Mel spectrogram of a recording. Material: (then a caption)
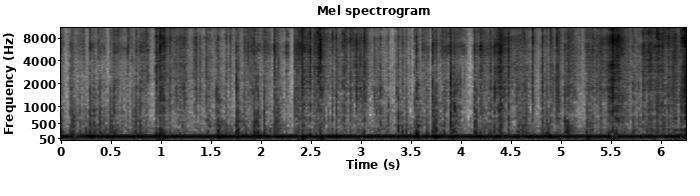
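Plastic. Long grey-and-pink acrylic nails scratch and tap a flat sheet of plastic bubble wrap lying on a table. Quiet, dense, crackly scratching and quick bright taps continue throughout over a steady low hum.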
